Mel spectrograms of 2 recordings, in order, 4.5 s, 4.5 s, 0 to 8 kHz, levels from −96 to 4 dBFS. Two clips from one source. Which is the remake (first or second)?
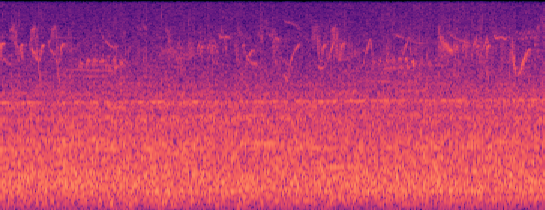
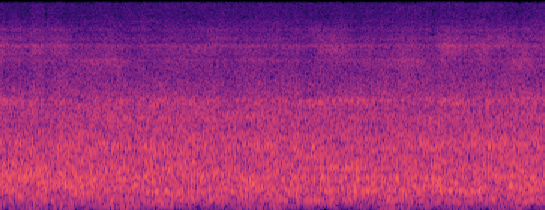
second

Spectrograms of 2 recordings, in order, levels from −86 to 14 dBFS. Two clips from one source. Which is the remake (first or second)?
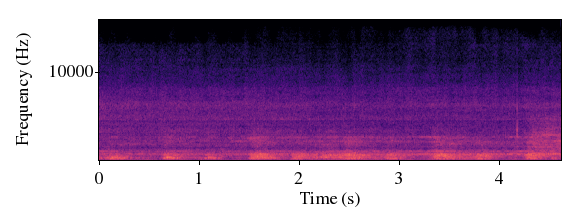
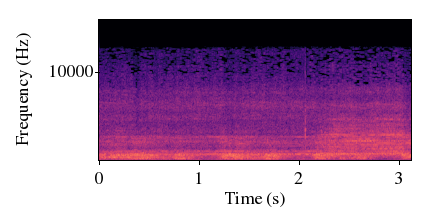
first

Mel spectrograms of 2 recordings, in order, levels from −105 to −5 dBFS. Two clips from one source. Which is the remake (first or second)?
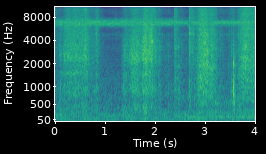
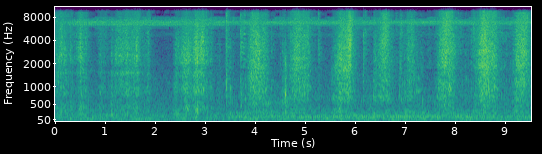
first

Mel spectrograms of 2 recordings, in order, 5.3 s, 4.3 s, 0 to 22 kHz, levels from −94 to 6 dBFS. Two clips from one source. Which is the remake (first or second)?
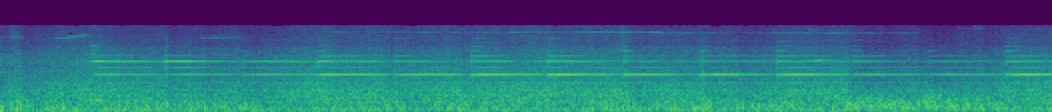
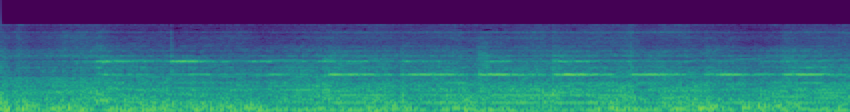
second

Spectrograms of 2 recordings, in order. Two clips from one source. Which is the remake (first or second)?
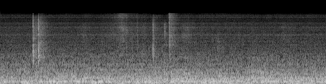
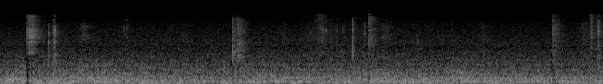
first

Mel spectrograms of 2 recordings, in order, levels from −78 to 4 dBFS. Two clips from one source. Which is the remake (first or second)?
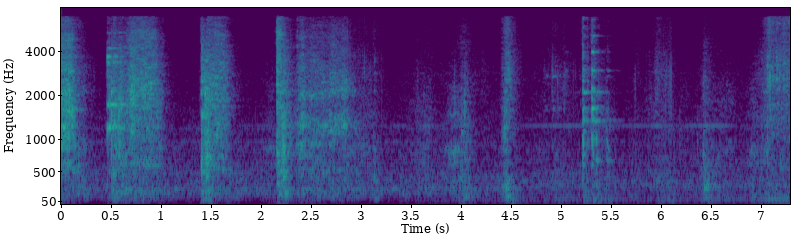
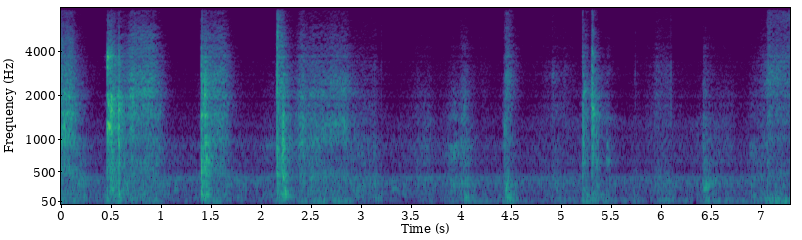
second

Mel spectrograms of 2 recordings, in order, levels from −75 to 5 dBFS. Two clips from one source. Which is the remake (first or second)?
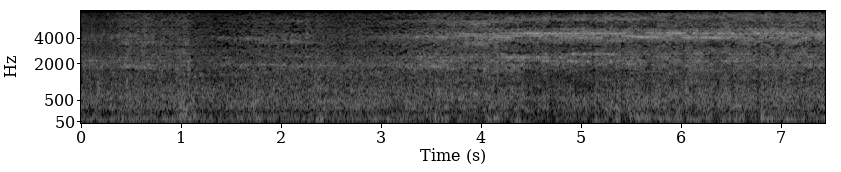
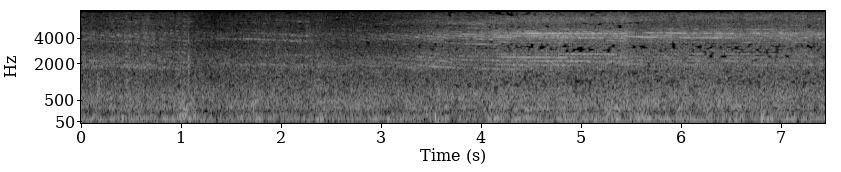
first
